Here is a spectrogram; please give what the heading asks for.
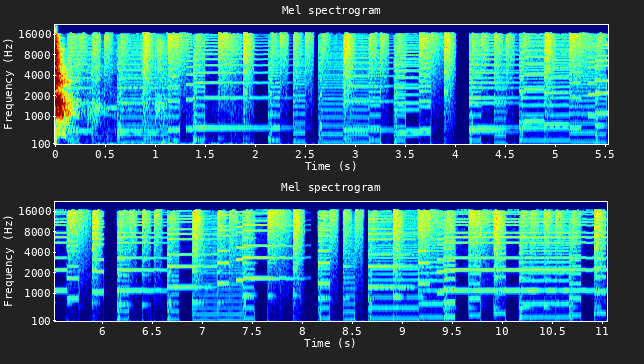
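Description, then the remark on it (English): A chorus of dogs barking and yipping all at once, a dense, continuous racket of overlapping high-pitched barks that carries on steadily without pause, loud, with no talking. “What the heck was that? It was a dog pound”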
